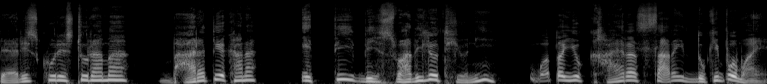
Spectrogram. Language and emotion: Nepali, sad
